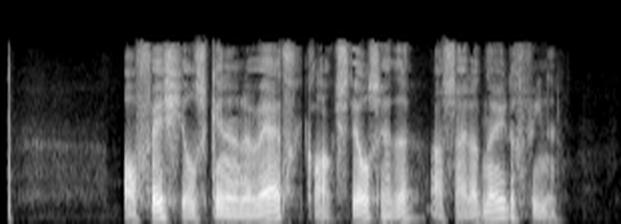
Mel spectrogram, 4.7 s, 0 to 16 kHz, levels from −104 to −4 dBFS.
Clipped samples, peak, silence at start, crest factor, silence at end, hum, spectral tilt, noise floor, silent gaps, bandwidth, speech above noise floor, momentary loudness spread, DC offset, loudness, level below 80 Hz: under 0.1%; -2 dBFS; 0.95 s; 20 dB; 0.5 s; none; -4 dB/octave; -67 dBFS; none; 8 kHz; 48 dB; 10 LU; under 0.1%; -19 LUFS; -56 dBFS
